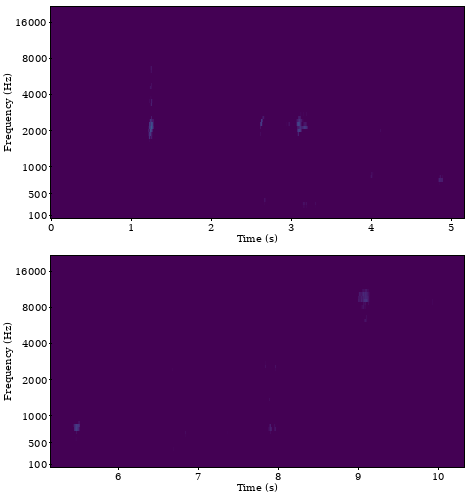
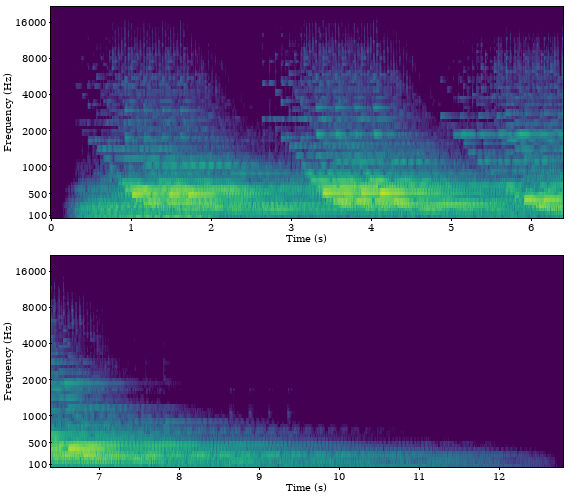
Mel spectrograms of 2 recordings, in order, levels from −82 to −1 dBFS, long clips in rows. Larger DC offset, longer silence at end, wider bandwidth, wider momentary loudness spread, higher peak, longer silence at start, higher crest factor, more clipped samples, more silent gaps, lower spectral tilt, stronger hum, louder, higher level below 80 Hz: neither; second, 0 s vs 2.4 s; first, 16.5 kHz vs 11 kHz; second, 5 LU vs 20 LU; second, -48 dBFS vs -2 dBFS; second, 0 s vs 0.35 s; first, 28 dB vs 18 dB; neither; neither; second, 0 dB/octave vs -8 dB/octave; neither; second, -66 LUFS vs -19 LUFS; second, under -90 dBFS vs -36 dBFS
